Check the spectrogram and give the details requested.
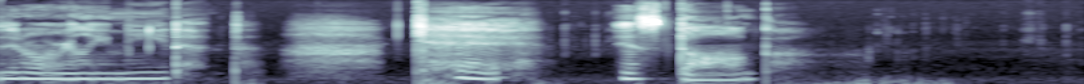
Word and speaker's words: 개: 개 is dog. 개. Does that make sense? 개. Not with like, it kind of sounds like a K, but it's not. It's like in between G and K, this letter right here.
